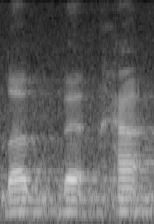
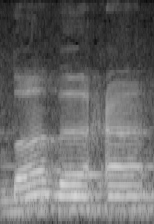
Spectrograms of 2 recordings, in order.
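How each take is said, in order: First: The b is held and stopped tight. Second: The b is released with a light bounce. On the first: The speaker calls it wrong. "ini ditahan, keliru juga" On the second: The speaker calls it right. "Lepasin aja"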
